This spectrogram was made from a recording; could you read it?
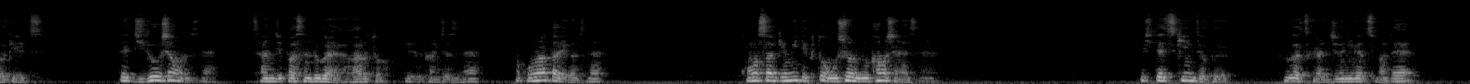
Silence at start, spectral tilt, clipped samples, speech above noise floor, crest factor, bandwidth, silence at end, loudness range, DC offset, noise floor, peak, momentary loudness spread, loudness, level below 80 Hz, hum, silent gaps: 0 s; -7 dB/octave; under 0.1%; 37 dB; 20 dB; 12 kHz; 0.5 s; 6 LU; under 0.1%; -67 dBFS; -12 dBFS; 19 LU; -30 LUFS; -58 dBFS; none; none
